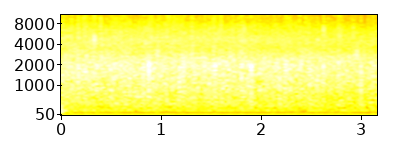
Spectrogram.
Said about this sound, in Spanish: A ver, démosle palmas fuertes a nuestro Señor.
